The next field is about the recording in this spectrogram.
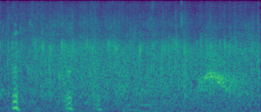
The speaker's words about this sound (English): Somebody's hand clap ready already. All right. Very eager for the hand claps. Hand claps.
